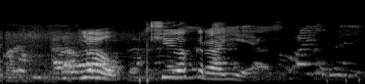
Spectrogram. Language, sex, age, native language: Icelandic, other, 8, Icelandic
